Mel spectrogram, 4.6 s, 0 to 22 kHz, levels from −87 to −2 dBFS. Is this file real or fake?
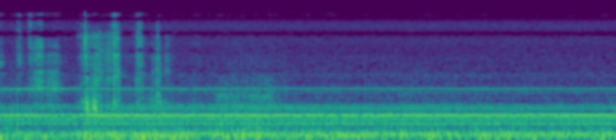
fake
